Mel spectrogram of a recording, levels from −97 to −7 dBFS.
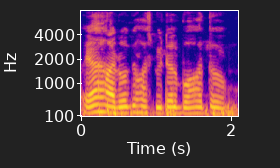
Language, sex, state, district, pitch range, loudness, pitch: Hindi, male, Bihar, Jahanabad, 165-175 Hz, -17 LUFS, 170 Hz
